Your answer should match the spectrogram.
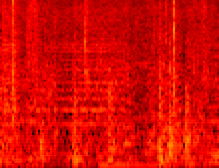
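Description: Several people's footsteps knocking irregularly on hollow wooden floorboards, over a low rumble.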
